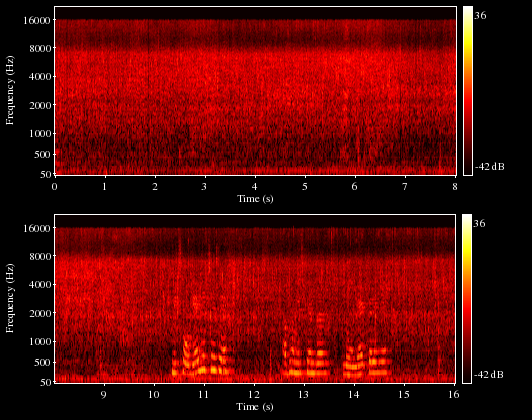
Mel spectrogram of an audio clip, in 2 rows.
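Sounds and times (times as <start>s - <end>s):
food sizzling in oil: 0.0s - 16.0s
spatula stirring in pan: 5.2s - 6.9s, 7.6s - 10.2s.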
